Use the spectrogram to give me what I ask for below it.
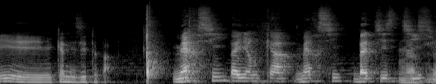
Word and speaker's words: Byankah: De ton côté, Bianca, et d'ailleurs je crois que c'est Bayanka, Anka. qu'on prononce Bayanka. Anka. Bayanka.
